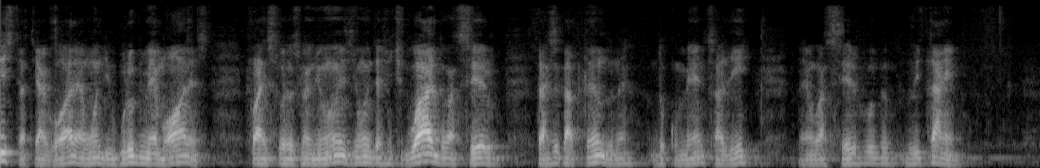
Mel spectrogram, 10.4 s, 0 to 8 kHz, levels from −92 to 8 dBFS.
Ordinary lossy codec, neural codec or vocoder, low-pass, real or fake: AAC, 32 kbps; codec, 16 kHz, 16 kbps, FreqCodec, smaller model; 7.2 kHz; fake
